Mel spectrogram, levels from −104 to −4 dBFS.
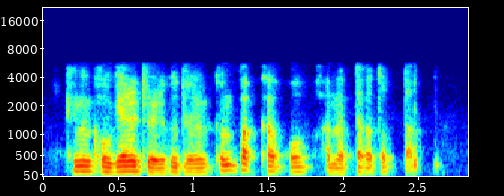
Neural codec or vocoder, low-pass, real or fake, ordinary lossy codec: codec, 16 kHz, 8 kbps, FreqCodec, smaller model; 5.4 kHz; fake; Opus, 16 kbps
